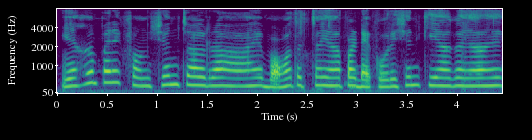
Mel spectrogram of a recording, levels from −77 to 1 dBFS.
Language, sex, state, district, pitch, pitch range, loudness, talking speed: Hindi, female, Chhattisgarh, Raipur, 285 Hz, 275-305 Hz, -18 LUFS, 200 wpm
